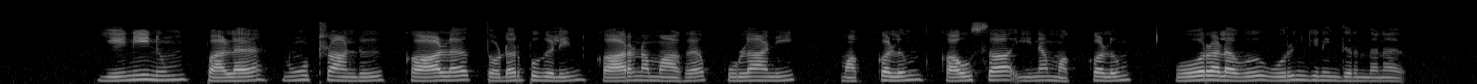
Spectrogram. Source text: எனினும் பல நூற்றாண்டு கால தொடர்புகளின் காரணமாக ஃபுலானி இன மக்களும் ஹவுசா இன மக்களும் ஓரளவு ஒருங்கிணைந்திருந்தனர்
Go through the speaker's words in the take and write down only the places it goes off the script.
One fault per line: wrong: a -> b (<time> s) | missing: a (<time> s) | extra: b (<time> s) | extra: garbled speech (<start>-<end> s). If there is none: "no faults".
missing: இன (7.8 s)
